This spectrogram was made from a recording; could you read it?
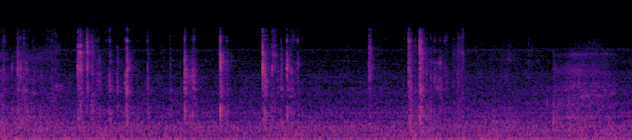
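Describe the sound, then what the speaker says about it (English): Keys tapped on a computer keyboard, a quiet, irregular run of light clicks close by in an otherwise hushed room. "gonna wanna just type something in"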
